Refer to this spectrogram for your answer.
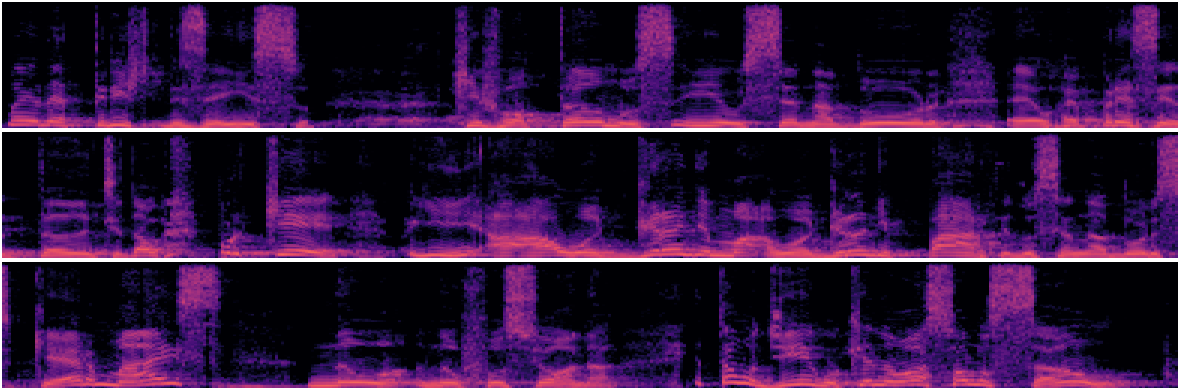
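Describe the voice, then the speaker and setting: At a senate hearing, an older Brazilian man who was once a judge gives an emphatic, impassioned political speech, leaning on rhetorical questions and repetition. His voice is high-pitched and animated, a little slow.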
